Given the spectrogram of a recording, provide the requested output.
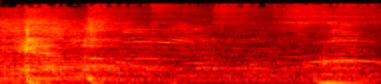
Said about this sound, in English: Yeah, sorry. Wow. That got the crowd upset.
